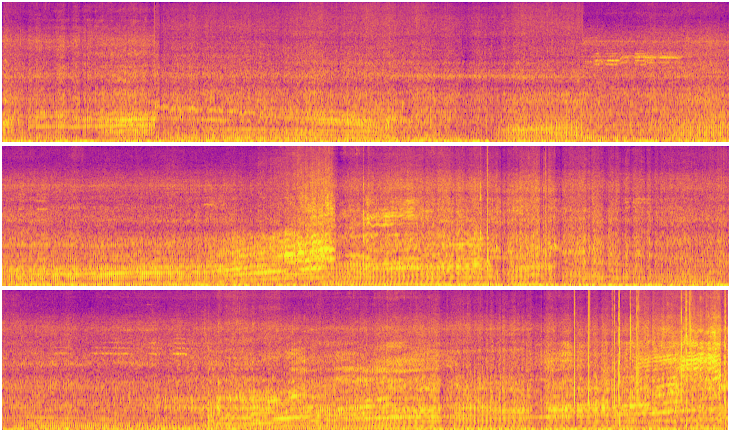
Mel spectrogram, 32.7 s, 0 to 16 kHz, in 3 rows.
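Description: Bajaj Dominar 400's single-cylinder engine heard from the rider's seat at road speed, its pitch climbing and falling several times as the rider accelerates and shifts, with steep climbs about halfway through and again near the end. A steady low wind rumble on the microphone runs under it.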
